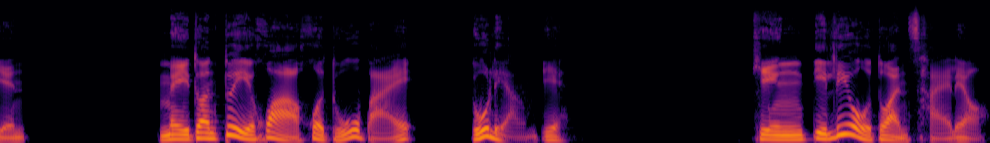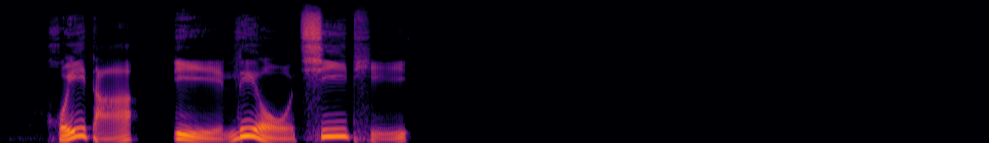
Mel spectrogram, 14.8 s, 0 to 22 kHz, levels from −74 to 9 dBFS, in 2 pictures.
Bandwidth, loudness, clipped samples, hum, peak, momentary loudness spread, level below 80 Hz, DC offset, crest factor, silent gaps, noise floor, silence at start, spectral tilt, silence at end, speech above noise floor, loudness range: 17.5 kHz; -19 LUFS; under 0.1%; none; -4 dBFS; 13 LU; -50 dBFS; under 0.1%; 18 dB; 0.24-1.18 s, 3.13-3.53 s, 4.77-5.51 s, 8.48-8.72 s; under -90 dBFS; 0 s; -6 dB/octave; 4.35 s; over 72 dB; 6 LU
